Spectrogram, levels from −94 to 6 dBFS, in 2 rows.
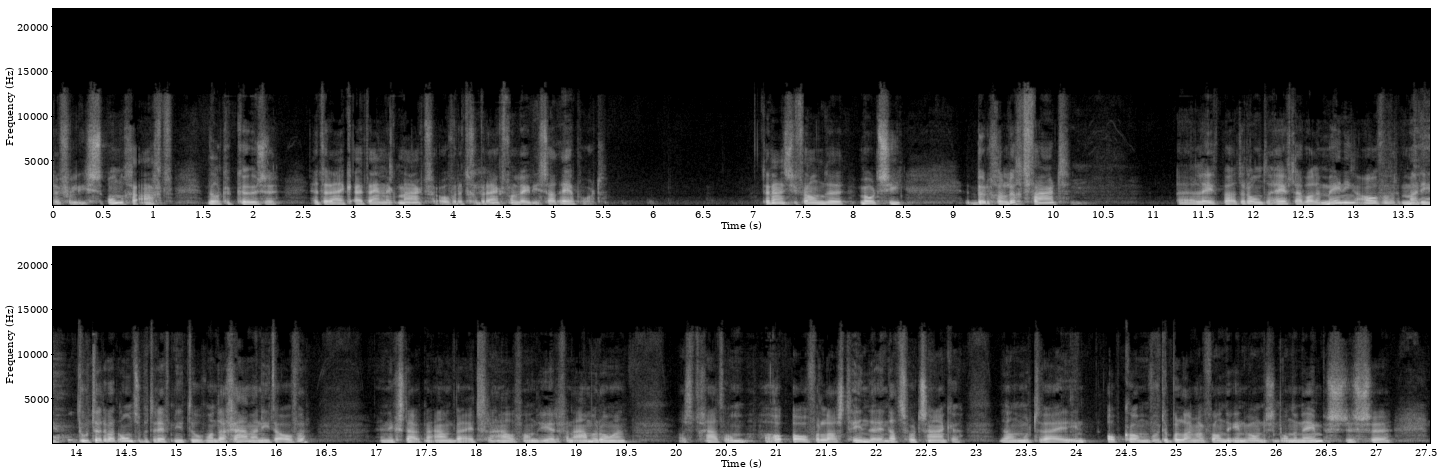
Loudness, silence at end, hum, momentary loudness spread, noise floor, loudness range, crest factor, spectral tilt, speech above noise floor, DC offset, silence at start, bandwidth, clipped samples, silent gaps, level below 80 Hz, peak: -21 LUFS; 0.05 s; none; 8 LU; -64 dBFS; 4 LU; 20 dB; -5 dB/octave; 43 dB; under 0.1%; 0 s; 13 kHz; under 0.1%; none; -68 dBFS; -2 dBFS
